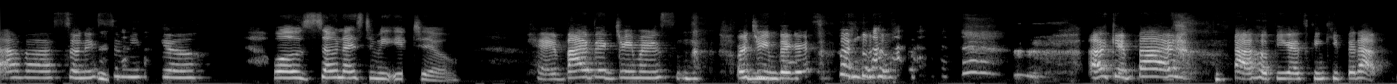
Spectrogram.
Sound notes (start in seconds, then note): 10.8 both Laughing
